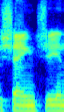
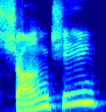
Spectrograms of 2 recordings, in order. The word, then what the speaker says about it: Shang-Chi: first off the movie shang jin the legend of uh legend of the ten rings also need to make a statement i've been saying it wrong this whole time it's shangqi apparently all the disney marketing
